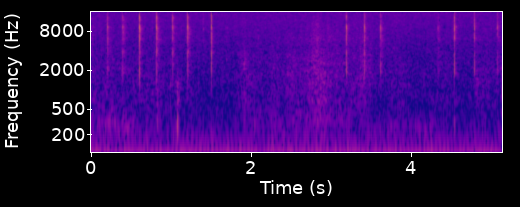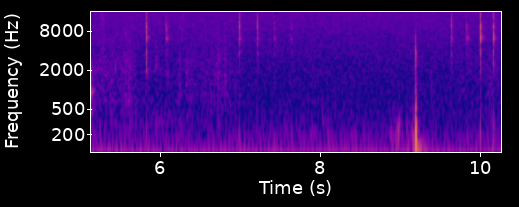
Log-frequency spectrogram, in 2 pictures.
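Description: Small, slim, solid steel tweezers are held in the fingers while their tips are squeezed and clicked together repeatedly. Crisp, bright little clicks come in quick bursts and scattered taps over a steady low hum, with one louder knock near the end.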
